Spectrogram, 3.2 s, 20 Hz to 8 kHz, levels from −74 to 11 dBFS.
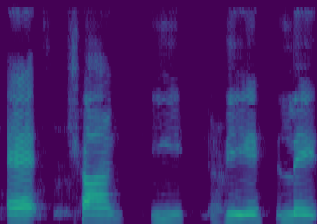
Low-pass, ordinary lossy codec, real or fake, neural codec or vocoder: none; none; fake; codec, 16 kHz, 4.8 kbps, FACodec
